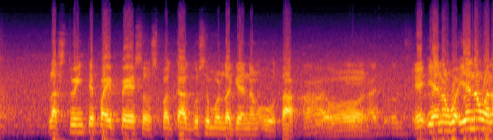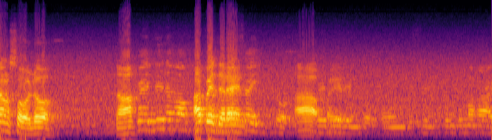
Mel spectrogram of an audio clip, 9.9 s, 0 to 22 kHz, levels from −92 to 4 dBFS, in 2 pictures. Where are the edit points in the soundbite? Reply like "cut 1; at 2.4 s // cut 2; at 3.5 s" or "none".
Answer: none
